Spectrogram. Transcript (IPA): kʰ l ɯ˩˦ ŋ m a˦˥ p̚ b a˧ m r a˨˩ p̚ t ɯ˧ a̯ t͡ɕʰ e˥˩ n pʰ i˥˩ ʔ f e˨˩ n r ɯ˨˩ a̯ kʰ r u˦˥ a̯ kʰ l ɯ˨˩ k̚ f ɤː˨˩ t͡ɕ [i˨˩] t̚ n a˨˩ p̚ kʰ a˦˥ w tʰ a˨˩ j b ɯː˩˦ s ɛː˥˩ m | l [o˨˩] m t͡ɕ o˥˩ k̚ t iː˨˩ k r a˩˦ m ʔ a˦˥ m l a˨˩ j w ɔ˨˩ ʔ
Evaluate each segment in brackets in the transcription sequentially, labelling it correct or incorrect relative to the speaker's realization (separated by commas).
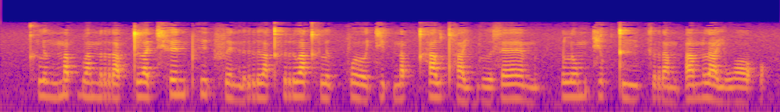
correct, incorrect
